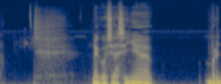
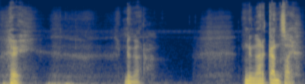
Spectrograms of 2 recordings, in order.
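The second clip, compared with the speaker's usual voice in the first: urgent command; 6 semitones higher than usual. Acted. Urging grieving captive to listen.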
